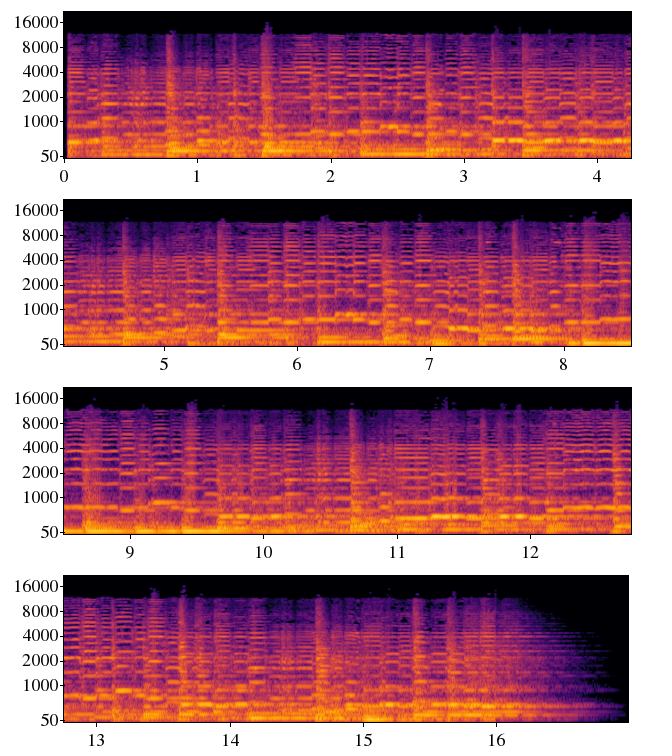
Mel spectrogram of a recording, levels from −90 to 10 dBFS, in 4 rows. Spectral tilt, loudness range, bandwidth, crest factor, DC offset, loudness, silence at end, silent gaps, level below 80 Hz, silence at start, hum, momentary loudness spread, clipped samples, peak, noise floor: -6.5 dB/octave; 2 LU; 12 kHz; 10 dB; under 0.1%; -10 LUFS; 0.5 s; none; -28 dBFS; 0 s; none; 5 LU; under 0.1%; 0 dBFS; -43 dBFS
